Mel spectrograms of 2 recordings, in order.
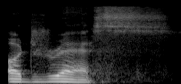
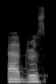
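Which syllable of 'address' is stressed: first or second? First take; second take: second; first. First: The stress is on the second syllable. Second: The stress is on the first syllable. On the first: It is an action, like delivering a speech. "So the stress is on the second part of the word" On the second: It is a noun meaning a house number. "this same word address"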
